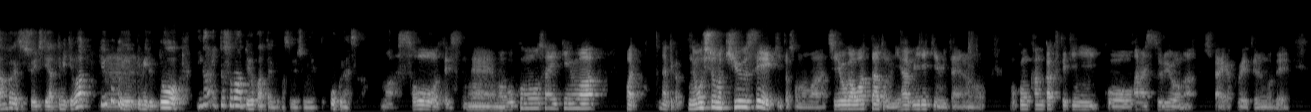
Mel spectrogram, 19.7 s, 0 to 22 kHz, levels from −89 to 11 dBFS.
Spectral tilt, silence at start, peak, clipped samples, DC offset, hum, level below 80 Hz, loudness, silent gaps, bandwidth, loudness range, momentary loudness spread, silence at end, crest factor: -6 dB/octave; 0 s; -8 dBFS; under 0.1%; under 0.1%; none; -78 dBFS; -30 LUFS; none; 7.4 kHz; 8 LU; 16 LU; 0.35 s; 22 dB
